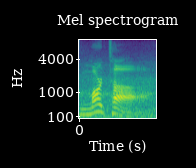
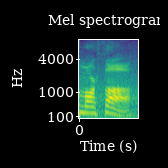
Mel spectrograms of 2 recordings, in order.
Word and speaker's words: Marta: Marta. Not Martha, Martha would be the English equivalent, right?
